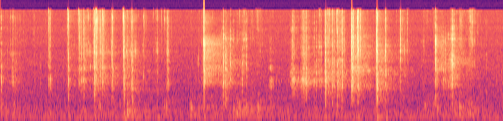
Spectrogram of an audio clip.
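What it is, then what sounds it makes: Dry bar soap cut into cubes. A metal knife scores and shaves small cubes off a solid green bar of soap held in the palm. The result is a quick, uneven series of short, dry, crunchy cutting clicks, bright and high with almost no low end and no ring after each cut.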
